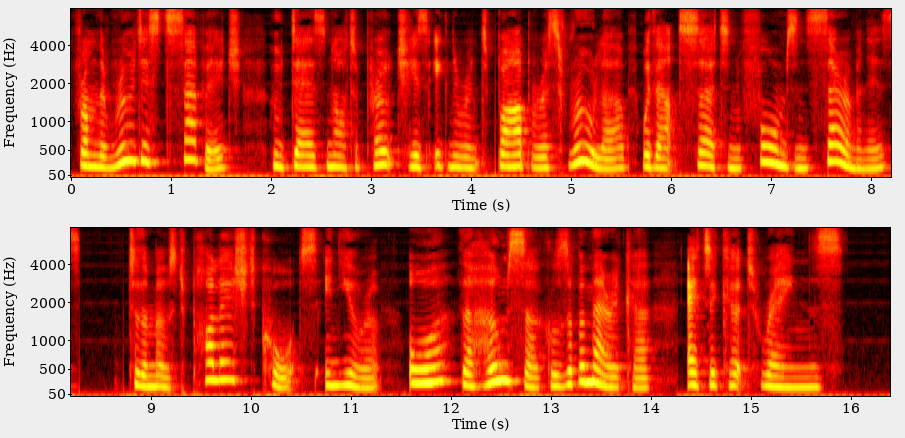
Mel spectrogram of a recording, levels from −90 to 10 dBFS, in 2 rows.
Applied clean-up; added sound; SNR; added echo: none; none; none; none.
